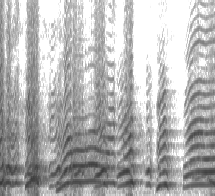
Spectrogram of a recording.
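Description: Two people laughing hard together in high-pitched giggles and snickers, right after a shouted 'oh my god'.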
